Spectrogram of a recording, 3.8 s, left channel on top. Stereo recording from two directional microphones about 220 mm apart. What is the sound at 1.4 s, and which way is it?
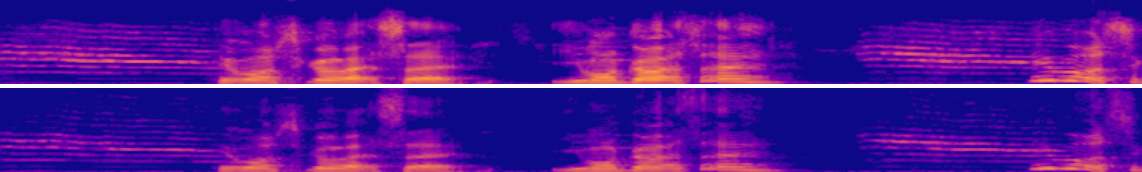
Speech, 15° right (ahead or behind).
